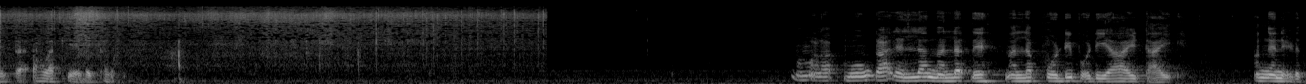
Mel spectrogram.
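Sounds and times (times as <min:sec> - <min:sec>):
filling sizzling in a pan: 0:00.0 - 0:05.5.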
